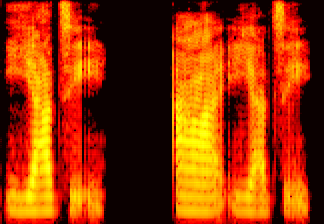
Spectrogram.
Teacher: this D here changes to a Y sound when it has a séimhiú added to it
